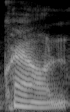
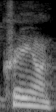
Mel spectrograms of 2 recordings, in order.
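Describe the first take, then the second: First: The word is said as one syllable. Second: The word is said as two syllables. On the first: The speaker calls it wrong. "just jump to the O N then" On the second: The speaker calls it right. "begin to say"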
